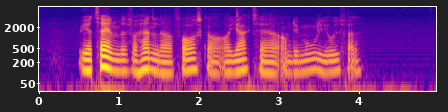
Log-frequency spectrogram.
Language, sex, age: Danish, male, 19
